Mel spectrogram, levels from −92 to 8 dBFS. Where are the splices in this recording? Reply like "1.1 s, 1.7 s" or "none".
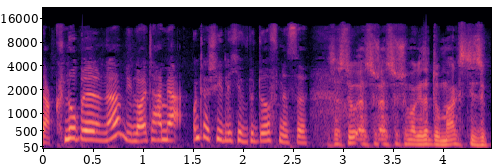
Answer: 2.0 s, 3.4 s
